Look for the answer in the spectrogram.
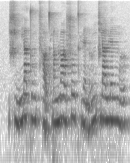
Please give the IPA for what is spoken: ɕḭ˨˩ŋljä˥˩t̪ʊ˧˥ŋ t͡sʰɑ̰˨˩ʊ̯t̪ʰjɑ˦ŋɻɑ˥˩ʊ̯ so˥ʊ̯t̪ʰɥɛ̰˨˩nlʊ˥ŋ t͡ɕjä˥lɥɛ˥nmɤ˧˥

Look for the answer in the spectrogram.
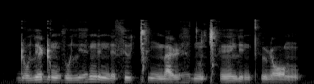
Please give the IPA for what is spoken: ɖolʲə ɖoŋzulʲɛ̤ŋ eŋesy ǀʰiŋnaɭɛ̤ dũǀʰẽ lʲɛŋt̪ʰyɳɔŋ

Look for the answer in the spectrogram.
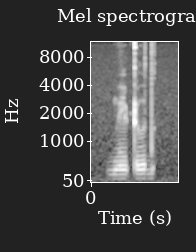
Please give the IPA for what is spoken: bẽjʈɯd

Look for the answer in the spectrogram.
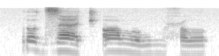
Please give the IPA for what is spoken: ɾʊ˦˨d zæ˦˨ t͡ʃʼɑ˦βʊ˨βṳ˦˨ħʊ˧

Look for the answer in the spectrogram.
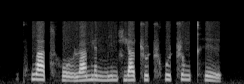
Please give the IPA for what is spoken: kʰwä˥˩t͡sʰo̰˨˩ʊ̯ ɻä˥n̪jɛ˨nmi˥˧n ɕjä˥˧ʈ͡ʂu˥˩ʈ͡ʂʰu˥ ʈ͡ʂʊ˥ŋ kʰe˥˩ɪ̯

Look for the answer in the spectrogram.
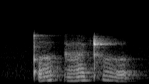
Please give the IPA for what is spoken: qʼʌ ɡaʈʰʌ

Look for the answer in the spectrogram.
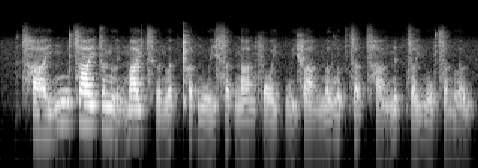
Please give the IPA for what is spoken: t͡sʰaː˨˧jŋuː˥t͡saː˥j t̪ɵ˥nlɪ˨˩ŋmaː˥j t͡sʰɵ˨nlɐ˥k̚t̪ʰɐ˧k̚n̪uː˨˧j sɐ˧k̚ŋaː˨ŋfɔː˨j puː˨˩jfaː˨n n̪ɐ˨˥wlʊ˨˥k̚ t͡sɐ˧t̚t͡sʰaː˨˩ŋn̪ɪ˥k̚ t͡sɐ˨˥jn̪o˨wt͡sɐ˨mlɐ˨˩w

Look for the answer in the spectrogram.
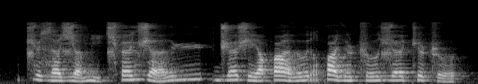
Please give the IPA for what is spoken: t͡ɕʏ˥˧ zɐː˧ʑɐ˧˩˧mi˧˩˧t͡ɕʰœ˦˥lʲ ʒɐː˧˩˧ðy˦˥ | d͡ʒœ˦˥ʃeː˧qʷɐː˥˧ ðʊː˦˥rqʷi˥˧ðʏ˥˧ ʈ͡ʂʊː˦˥ ʑœː˦˥cʏ˥˧ʈ͡ʂʊ˧˩˧

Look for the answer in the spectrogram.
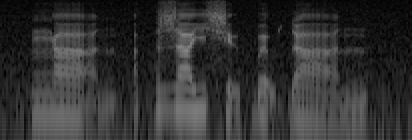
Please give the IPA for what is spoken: ŋa̰ː˧˨nʔ | za˧jsɨ̰˧˨ɓə̰˧˨wɗa˧˩˨n

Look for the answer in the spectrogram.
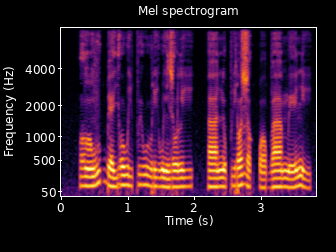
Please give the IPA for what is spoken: ɣɔ̃˨vu˦ɡ͡bɛ˨ jo˧wi˨ pɨ˦wu˧ɾi˧ wĩ˨zo˧li˧ | aː˨no˨pi˧ɾɔ˦ zɔ˨k͡pɔ˨baː˧ meː˨˦ni˨

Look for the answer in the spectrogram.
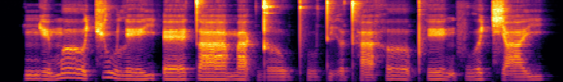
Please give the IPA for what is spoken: ɲe˧˩ mɤː˥˨t͡ɕu˥˨leː˩˧j ʔɛː˩˧t̪aː˧ ma˧˩k̚dɤː˩w pʰu˩˧t̪i˩˧ə̯t̪ʰa˩˧ hɤː˥˨pʰeː˥˨ŋfu˧˥ə̯ t͡ɕa˧˥j

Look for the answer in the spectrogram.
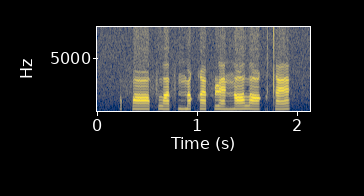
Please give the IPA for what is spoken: fɑːflˠæfŋ͡møqef ɭæŋɑlˠɑːqtæ

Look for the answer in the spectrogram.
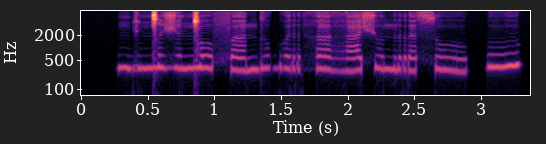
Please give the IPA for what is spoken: ŋɡiŋ͡ǀɨʒɘŋ͡ǀo fɐnduɡʷɘr hɐ ɦaʃun rɐsu | u

